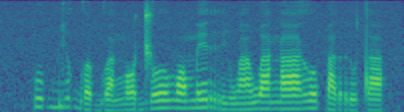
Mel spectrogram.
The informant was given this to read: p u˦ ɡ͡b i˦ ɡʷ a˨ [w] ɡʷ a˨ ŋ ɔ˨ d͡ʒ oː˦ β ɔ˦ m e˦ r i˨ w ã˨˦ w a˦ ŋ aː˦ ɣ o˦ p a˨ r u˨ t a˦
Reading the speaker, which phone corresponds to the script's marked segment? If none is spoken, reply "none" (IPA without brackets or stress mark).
none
